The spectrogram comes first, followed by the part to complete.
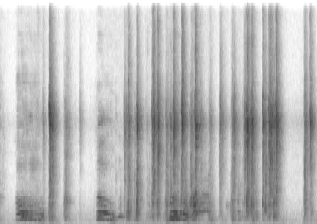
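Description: Baby's high-pitched vocalizing: a few gliding squealy coos, then a run of quick breathy laughs, about four a second, in the second half.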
